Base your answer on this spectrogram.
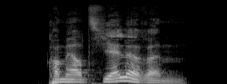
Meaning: strong dative masculine/neuter singular comparative degree of kommerziell
- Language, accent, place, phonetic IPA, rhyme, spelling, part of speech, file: German, Germany, Berlin, [kɔmɛʁˈt͡si̯ɛləʁəm], -ɛləʁəm, kommerziellerem, adjective, De-kommerziellerem.ogg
